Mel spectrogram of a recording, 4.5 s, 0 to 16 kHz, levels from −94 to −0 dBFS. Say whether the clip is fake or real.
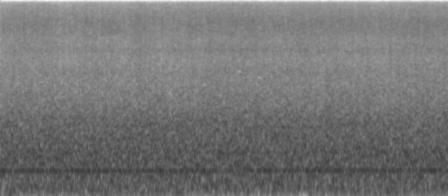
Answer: real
